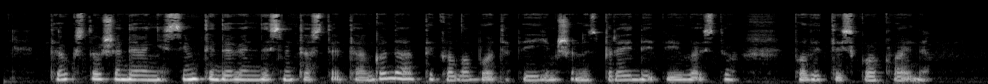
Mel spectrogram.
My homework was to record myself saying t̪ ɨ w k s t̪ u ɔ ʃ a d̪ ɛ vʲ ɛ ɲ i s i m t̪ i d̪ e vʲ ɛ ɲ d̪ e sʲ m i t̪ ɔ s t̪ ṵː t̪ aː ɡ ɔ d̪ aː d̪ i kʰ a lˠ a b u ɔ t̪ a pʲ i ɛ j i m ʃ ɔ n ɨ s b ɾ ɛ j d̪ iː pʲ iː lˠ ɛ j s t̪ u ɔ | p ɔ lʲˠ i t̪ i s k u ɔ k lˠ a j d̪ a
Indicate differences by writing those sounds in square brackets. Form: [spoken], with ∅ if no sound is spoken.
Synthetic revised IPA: t̪ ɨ w k s t̪ u ɔ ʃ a d̪ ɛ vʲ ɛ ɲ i s i m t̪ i d̪ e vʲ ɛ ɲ d̪ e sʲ m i t̪ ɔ s t̪ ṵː t̪ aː ɡ ɔ d̪ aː [t̪] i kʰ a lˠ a b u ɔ t̪ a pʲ i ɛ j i m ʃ ɔ n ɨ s b ɾ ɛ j d̪ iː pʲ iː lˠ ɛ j s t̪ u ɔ | p ɔ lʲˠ i t̪ i s k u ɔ k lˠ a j d̪ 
